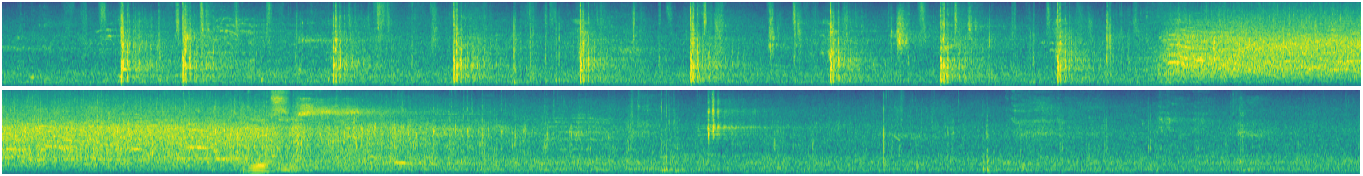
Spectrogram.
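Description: Tennis rally on a hard court: about nine racket strikes on the ball, roughly one a second. Then stadium crowd applause and cheering break out suddenly, hold for several seconds and fade away.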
